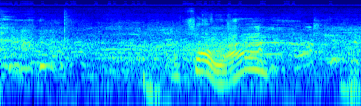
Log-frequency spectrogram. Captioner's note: audience laughing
